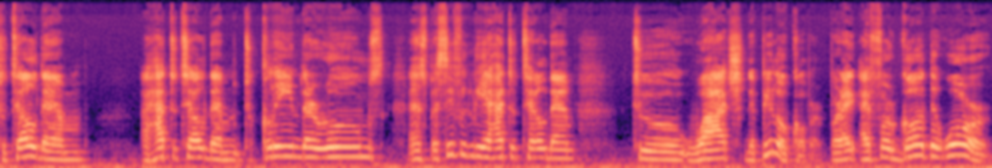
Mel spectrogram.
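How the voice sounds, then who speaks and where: Fairly slow speech from a man with a high pitch, ordinary pitch variation and big swings in loudness, on a very clean recording with a silent background. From Puerto Rico, rural southwest. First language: Spanish. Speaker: life coach. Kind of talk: personal story talk.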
